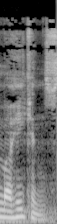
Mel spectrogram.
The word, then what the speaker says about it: Mohicans: Last of the Mohicans, that's how you pronounce it.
